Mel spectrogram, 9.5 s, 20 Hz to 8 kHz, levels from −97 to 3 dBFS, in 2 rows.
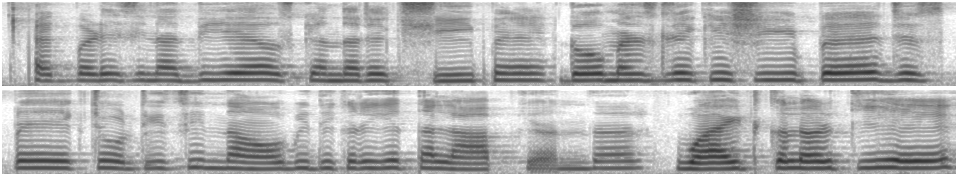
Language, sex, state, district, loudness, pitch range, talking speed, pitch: Hindi, female, Bihar, Sitamarhi, -27 LUFS, 230-245 Hz, 180 wpm, 240 Hz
